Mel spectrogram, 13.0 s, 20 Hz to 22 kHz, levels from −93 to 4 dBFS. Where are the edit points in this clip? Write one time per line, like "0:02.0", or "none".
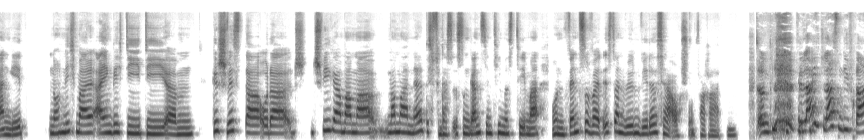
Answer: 0:08.2
0:11.4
